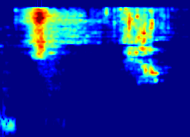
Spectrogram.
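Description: Wine poured from a porcelain jug into a cup: a short splashing trickle near the end, after a soft hissing rustle about half a second in.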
